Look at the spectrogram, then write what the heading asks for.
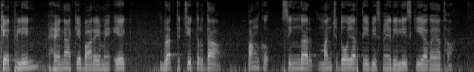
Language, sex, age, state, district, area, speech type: Hindi, male, 30-45, Madhya Pradesh, Harda, urban, read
